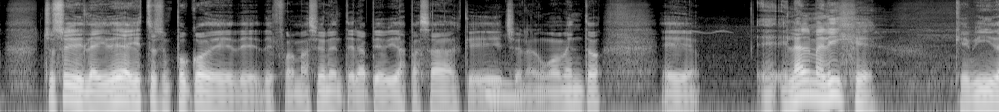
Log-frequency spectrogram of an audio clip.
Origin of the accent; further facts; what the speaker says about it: Argentina; Como argentino que lo ganemos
